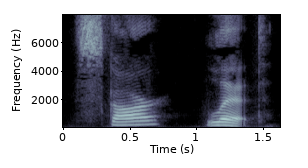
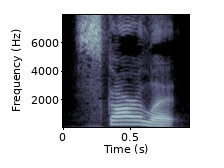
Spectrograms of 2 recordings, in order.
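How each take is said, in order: First: The syllables are separated by a pause. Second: The syllables run together without a pause. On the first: "once with the syllables separated" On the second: "once normally"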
